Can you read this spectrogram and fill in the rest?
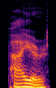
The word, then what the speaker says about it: Pyre: Ah, ça se prononce comme ça? Oui. – Pyre. – Pyre. Pyre.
